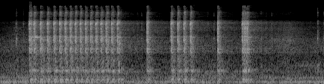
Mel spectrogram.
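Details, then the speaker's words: Car that still won't start after a new battery: rapid metallic solenoid chattering in bursts with no cranking, caused by voltage drop over 0.2 V at the corroded positive terminal; bridging post to cable with pliers makes it start. "go ahead and attempt to crank it i don't know if you hear that click click click click hear all that"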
